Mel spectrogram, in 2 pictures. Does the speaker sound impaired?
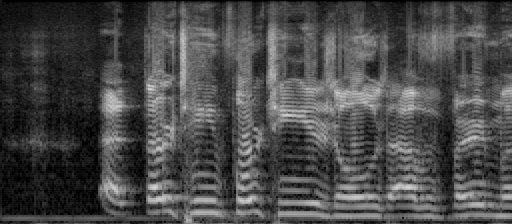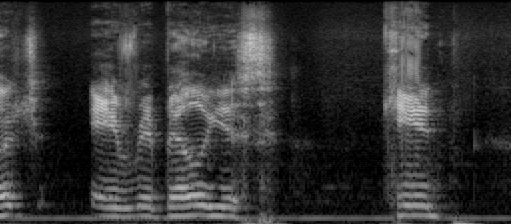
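Yes: cerebral palsy; audible speech impediment, speech only affected function.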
